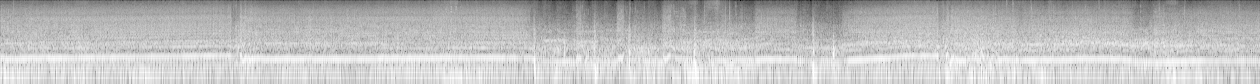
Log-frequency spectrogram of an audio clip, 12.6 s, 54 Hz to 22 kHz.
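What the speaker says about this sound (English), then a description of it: "It's putting the FXXK to shame on acceleration, but my god." A BMW with poor-grip tires accelerates hard in Forza Horizon 5, its engine note climbing and dipping through gear changes while tires squeal and scrabble. The sound is loud and continuous, with no talking.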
